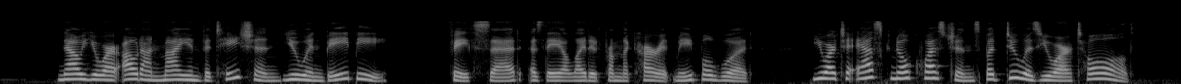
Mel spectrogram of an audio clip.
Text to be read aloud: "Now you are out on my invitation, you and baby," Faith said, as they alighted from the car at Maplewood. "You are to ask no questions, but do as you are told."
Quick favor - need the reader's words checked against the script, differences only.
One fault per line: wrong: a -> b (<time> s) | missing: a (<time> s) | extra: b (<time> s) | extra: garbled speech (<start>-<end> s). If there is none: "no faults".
no faults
